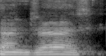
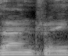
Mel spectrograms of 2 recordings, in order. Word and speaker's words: Andrade: good, or even Demetrius Andrade. He won't pronounce his name. I think he gets sick of trying to explain it to people, but everybody says Andre, but I think that's actually wrong.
